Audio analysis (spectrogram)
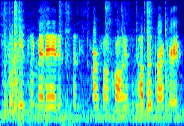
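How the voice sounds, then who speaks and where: A woman's voice: fairly high pitch, completely flat delivery, a little fast. A woman working as a public service phone agent, talking in a procedural customer service way over the telephone. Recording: noisy telephone line.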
